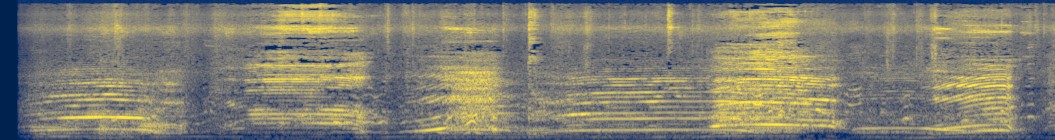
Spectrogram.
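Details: ['Cows owned by an old man and not selling well, mooing in a series of long, harmonic lowing calls that rise and fall, several animals overlapping over about thirteen seconds.']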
